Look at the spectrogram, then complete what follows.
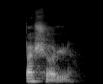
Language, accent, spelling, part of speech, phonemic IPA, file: French, France, pachole, noun, /pa.ʃɔl/, LL-Q150 (fra)-pachole.wav
- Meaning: 1. a pocket shaped fishing net for catching small fish 2. a vagina; a cunt 3. a seductive young woman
